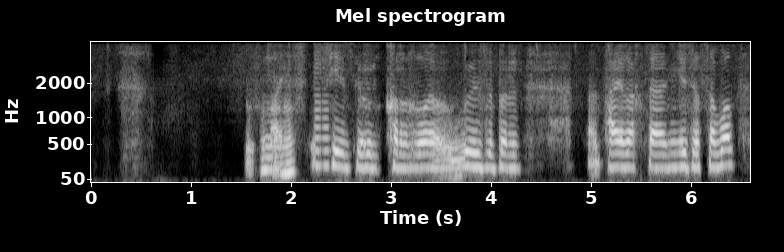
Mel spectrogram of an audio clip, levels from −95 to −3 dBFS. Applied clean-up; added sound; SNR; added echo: neural mask model Resemble Enhance denoiser.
